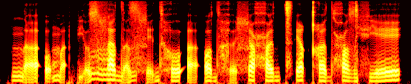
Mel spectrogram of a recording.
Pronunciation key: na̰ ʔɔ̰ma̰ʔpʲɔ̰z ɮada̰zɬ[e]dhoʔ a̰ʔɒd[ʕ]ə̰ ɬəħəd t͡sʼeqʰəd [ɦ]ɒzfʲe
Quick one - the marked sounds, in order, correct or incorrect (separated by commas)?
incorrect, incorrect, incorrect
